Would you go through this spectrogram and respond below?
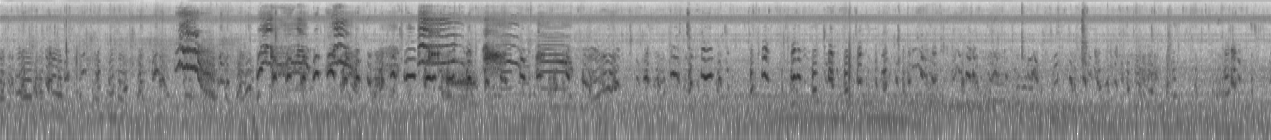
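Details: Young Weimaraner and Vizsla cross pups, aged three to four weeks, in Biscuit's litter: loud shrill harmonic squeals cluster early on, then settle into quieter scattered yelps and whimpers.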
